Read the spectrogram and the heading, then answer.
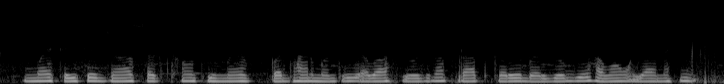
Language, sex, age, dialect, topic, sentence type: Chhattisgarhi, male, 18-24, Northern/Bhandar, banking, question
